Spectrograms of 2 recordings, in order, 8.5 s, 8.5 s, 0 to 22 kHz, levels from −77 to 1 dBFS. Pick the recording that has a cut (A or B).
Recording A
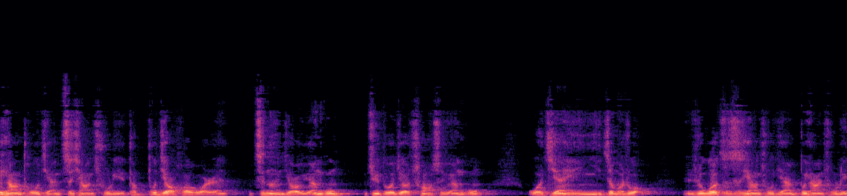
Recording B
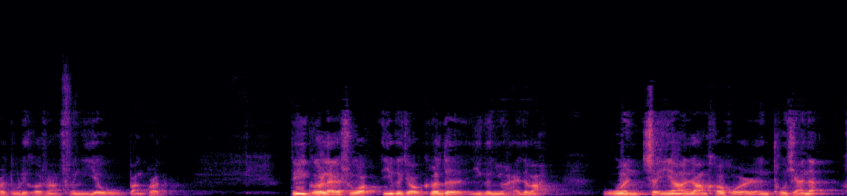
B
